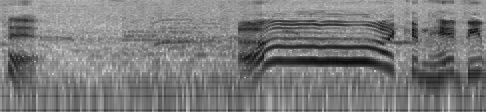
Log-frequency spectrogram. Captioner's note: child screaming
